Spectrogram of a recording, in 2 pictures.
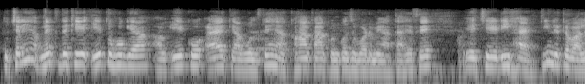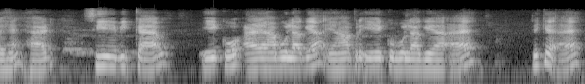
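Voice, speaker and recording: A man teaching English pronunciation to Hindi speakers, spelling out words and repeating each one slowly while quizzing the viewer. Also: fairly high pitch. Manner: repeats each word slowly, drilling vowel sounds; addresses viewers as friends, asks rhetorical questions. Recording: dull lo-fi recording.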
